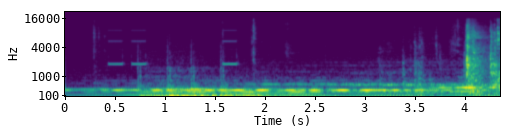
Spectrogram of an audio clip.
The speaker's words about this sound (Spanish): Y la puerta se abrió.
